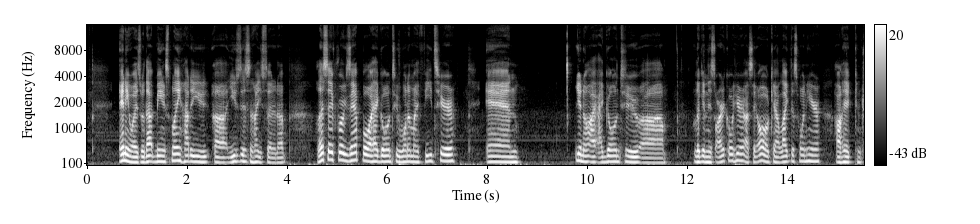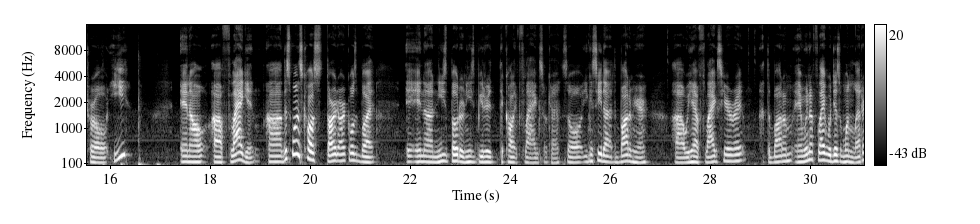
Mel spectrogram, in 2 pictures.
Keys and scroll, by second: 3.8-9.6 typing, 11.2 j, 12.9 l, 16.5 ctrl+e.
